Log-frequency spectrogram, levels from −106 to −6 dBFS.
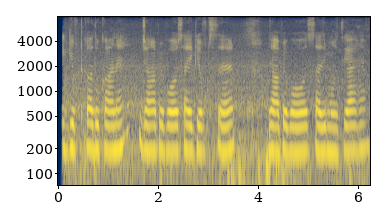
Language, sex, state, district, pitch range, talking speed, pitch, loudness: Hindi, male, Maharashtra, Mumbai Suburban, 185-195 Hz, 155 wpm, 190 Hz, -14 LUFS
